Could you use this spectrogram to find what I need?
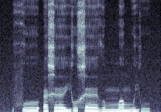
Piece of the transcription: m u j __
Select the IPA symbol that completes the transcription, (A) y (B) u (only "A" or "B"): B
